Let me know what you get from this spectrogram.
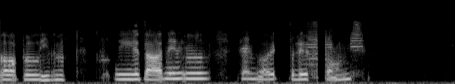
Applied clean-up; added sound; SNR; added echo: neural diffusion model UNIVERSE++.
